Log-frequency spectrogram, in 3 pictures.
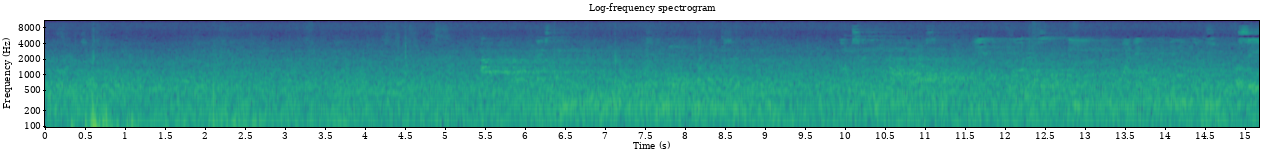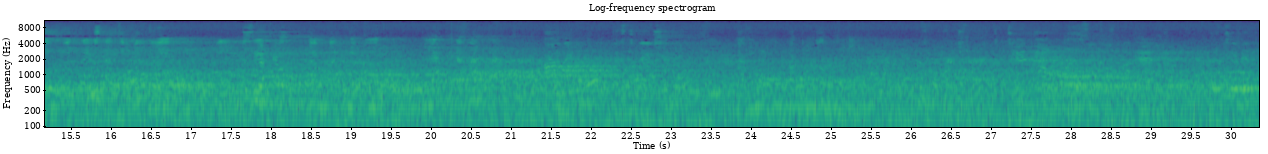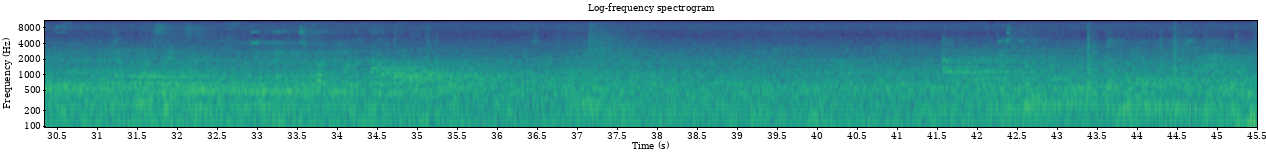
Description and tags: Madrid AVE station Ambience
H1 Zoom. Madrid Train station noise people.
